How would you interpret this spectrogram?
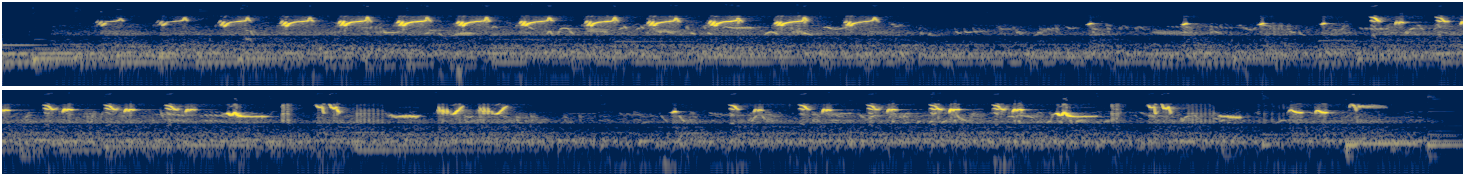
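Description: A bluethroat sings alone in fast bursts of bright, repeated high chirps and trills, broken by short pauses, clear over a faint low background hum.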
